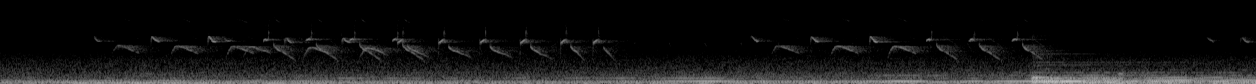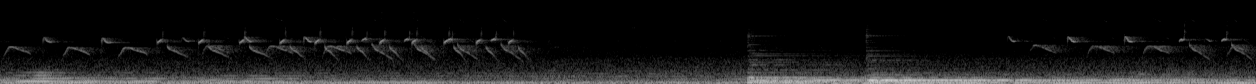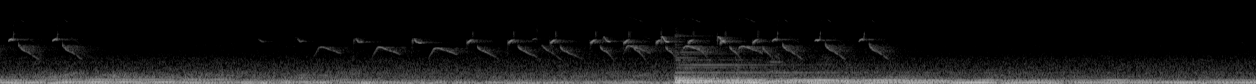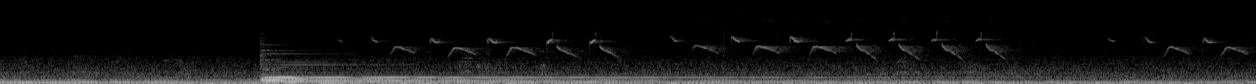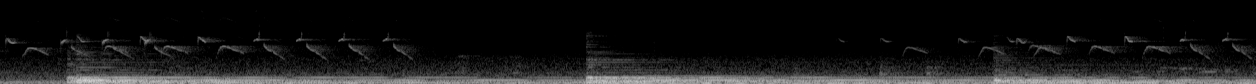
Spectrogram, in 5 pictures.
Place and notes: playing the railings of a metal walking bridge. cardinals sing above.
